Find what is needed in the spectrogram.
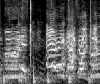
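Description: A group of young people yelling and cheering together, loud overlapping voices with short breaks between shouts.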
